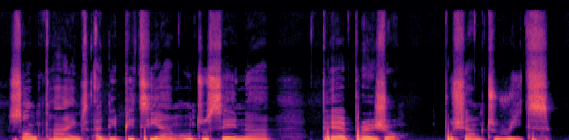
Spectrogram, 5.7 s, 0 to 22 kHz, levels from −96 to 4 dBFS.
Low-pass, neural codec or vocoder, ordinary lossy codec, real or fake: none; none; none; real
